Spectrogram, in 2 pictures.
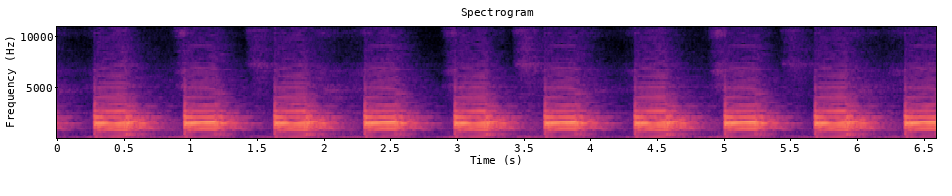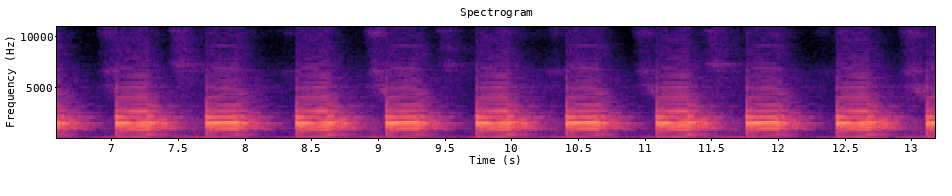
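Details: Loud, regular harsh electronic buzzing pulses repeating about 44 times a minute: MRI scanner noise.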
